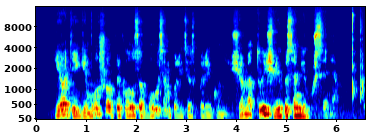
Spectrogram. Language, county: Lithuanian, Vilnius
